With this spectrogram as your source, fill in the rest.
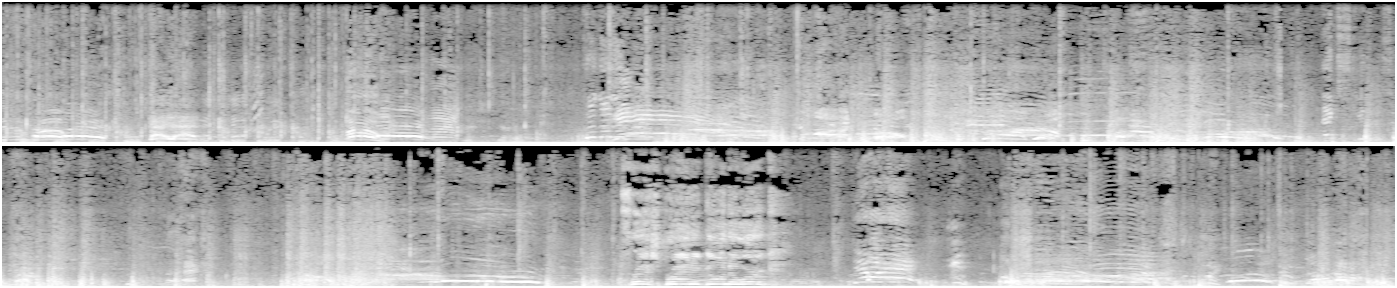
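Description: A crowd of adults shouts and cheers outdoors.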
